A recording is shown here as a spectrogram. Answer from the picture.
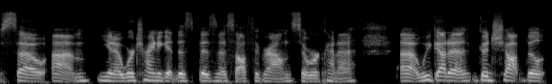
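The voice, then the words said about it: Alabama Southern twang. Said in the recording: “I thought I heard a little Alabama in your voices there... I thought I'd gotten rid of most of my twang... You're going to hear y'all come out every now and then.”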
